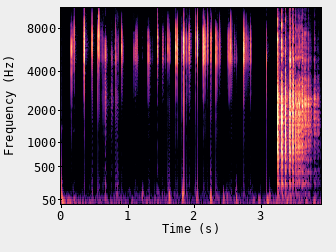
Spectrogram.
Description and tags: Dice Rolling - Dungeon and Dragons
Two dices rolling. (dungeon and dragons dice, d12 and d20.)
